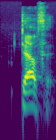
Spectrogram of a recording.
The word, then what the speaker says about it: Douthat: She is Ross Douthwaite. How do you say it? – Douthat.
